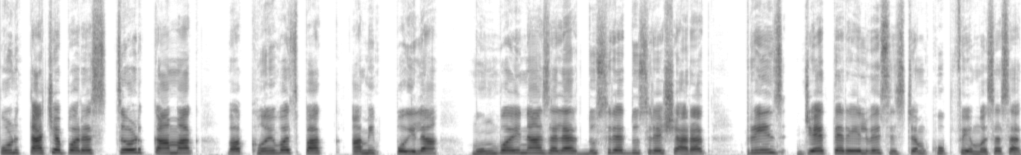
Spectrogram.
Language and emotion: Goan Konkani, neutral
